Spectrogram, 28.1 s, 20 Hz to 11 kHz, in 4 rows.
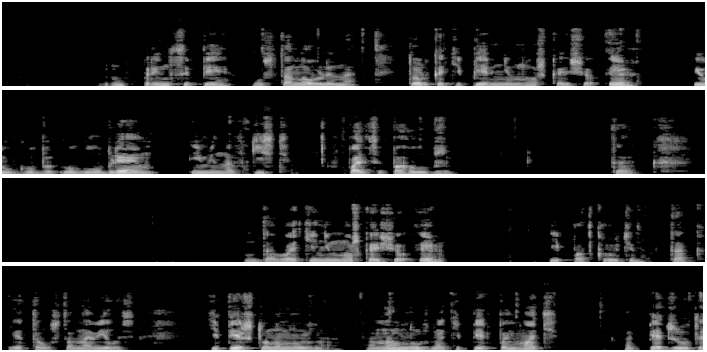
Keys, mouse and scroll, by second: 2.6-3.1 scroll down 1, 3.1 middle click, 4.5 r, 7.1 g, 9.6 middle click, 10.7-11.3 scroll up 2, 11.3 middle click, 11.3-12.0 scroll up 3, 15.9-17.6 scroll down 1, 17.6 r, 20.4 middle click, 25.1-25.8 scroll down 2, 25.6 middle click, 26.6 middle click, 27.9 click.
